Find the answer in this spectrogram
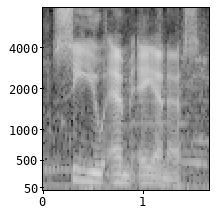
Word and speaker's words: Cumans: So now the Cumans, and that's C-U-M-A-N-S, not humans. Cumans. I think that's how you pronounce it. Kind of like the herb cumin or whatnot.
